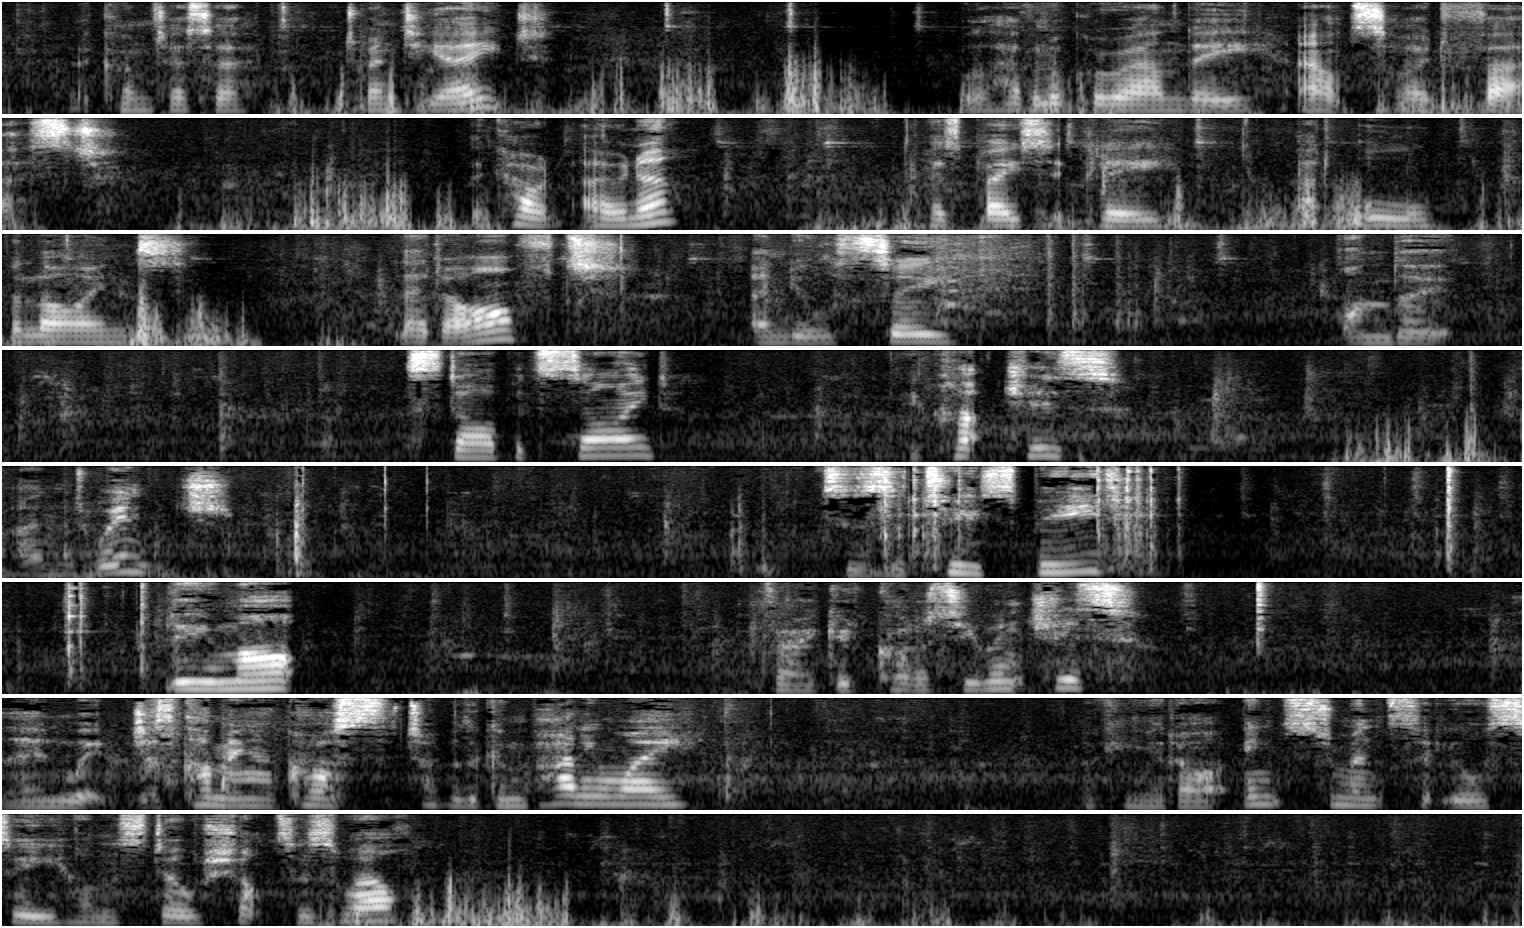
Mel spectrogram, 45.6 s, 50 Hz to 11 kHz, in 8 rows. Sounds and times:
Speech: 0.3 - 2.0, 3.6 - 6.2, 7.4 - 8.3, 9.1 - 12.2, 12.8 - 15.1, 16.4 - 16.9, 18.6 - 19.6, 20.5 - 21.9, 22.8 - 23.7, 25.9 - 27.1, 29.1 - 29.6, 31.4 - 32.8, 34.2 - 36.9, 38.2 - 41.5.

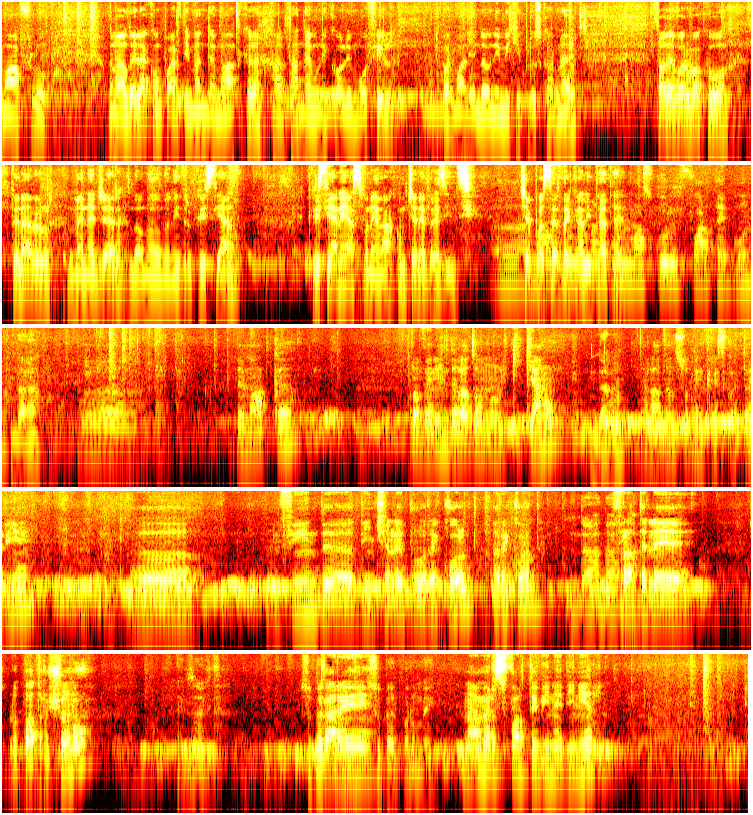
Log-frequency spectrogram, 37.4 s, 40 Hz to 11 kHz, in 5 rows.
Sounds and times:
Speech: 0.0 - 5.8, 10.6 - 16.4, 19.1 - 22.8, 25.2 - 29.4, 30.0 - 30.9, 33.0 - 36.1.

